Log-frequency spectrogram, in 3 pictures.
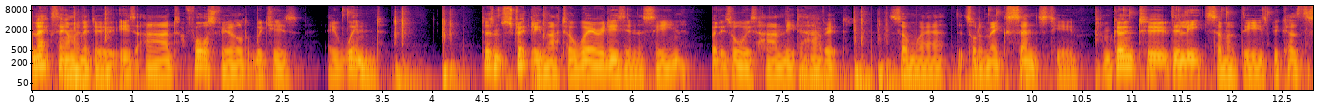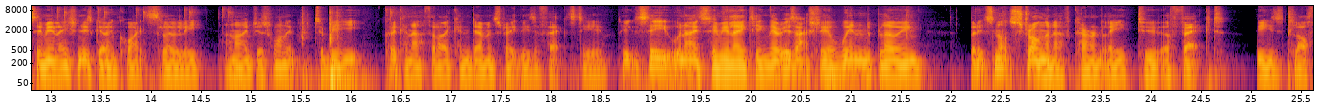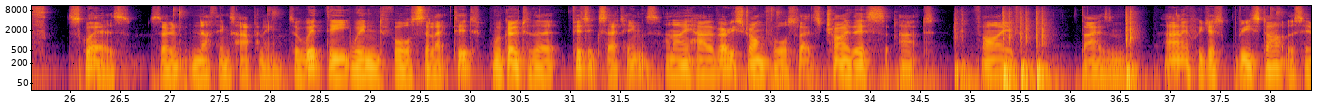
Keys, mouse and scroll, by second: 0.3 shift+Num_Lock, 0.3 scroll down 1, 0.4 shift+a, 3.1 click, 3.6 g, 4.1 z, 4.6 click, 5.3 middle click, 8.2 g, 8.4 z, 9.6 click, 10.9 click, 11.3 shift+click, 15.8 x, 16.3 click, 17.2 scroll up 1, 17.6 scroll down 1, 18.6 click, 21.7 middle click, 24.2 scroll up 1, 27.0 click, 30.1 click, 33.3 click, 34.8 KP_5, 35.3 KP_0, 36.5 KP_Enter, 37.6 click.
